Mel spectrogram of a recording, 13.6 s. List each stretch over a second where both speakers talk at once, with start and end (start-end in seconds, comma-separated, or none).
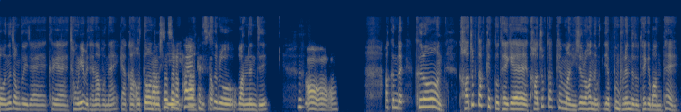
3.0-4.3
